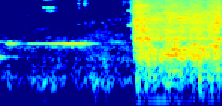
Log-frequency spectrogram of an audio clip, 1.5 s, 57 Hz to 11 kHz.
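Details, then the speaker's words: 2014–2015 Nissan Altima with an intermittent push-start no-start, now with the loose brake light switch reseated. Pressing the brake, it cranks once briefly and catches straight into a steady run; a clean, healthy start. "okay I'm gonna have my friend here start the car up he should start up in one crank he's gonna press a break"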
